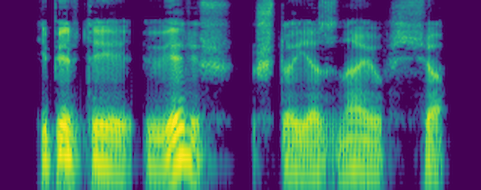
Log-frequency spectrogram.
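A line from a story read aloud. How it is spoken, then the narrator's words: Asking in undertone. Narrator (Russian): спросил его вполголоса Кателина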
